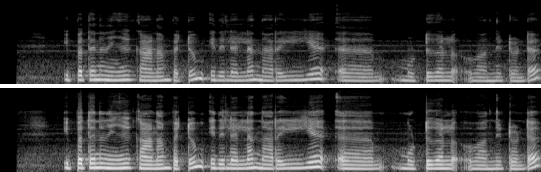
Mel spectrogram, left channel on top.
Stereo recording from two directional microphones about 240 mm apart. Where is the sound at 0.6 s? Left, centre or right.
Right.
